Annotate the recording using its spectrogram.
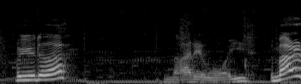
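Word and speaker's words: Mari Lwyd: Mary Lloyd. The Mary Lloyd Christmas, I think that's how you pronounce it. There's only one L, so it's Lloyd.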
